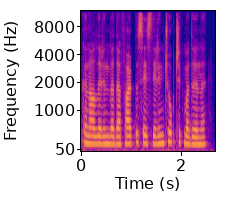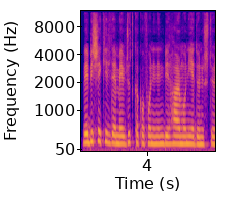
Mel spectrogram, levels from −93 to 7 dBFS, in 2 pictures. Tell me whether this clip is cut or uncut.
cut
